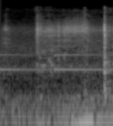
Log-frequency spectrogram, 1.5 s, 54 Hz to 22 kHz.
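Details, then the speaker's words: 2004 Toyota Avalon XLS with about 182,000 miles, traction control, check engine and VSC lights on: brief crank and catch, then steady low idle with faint even whine; starts promptly, normal engine start. "perfectly fine and starting up. Runs good, shifts good, of course."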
